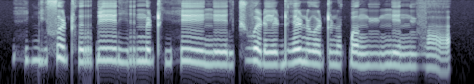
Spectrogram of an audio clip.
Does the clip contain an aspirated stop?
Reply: yes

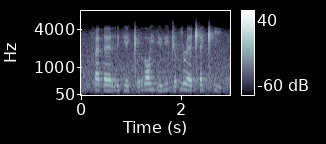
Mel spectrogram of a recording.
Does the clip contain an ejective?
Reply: no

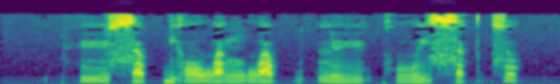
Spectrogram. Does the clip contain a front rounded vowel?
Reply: yes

